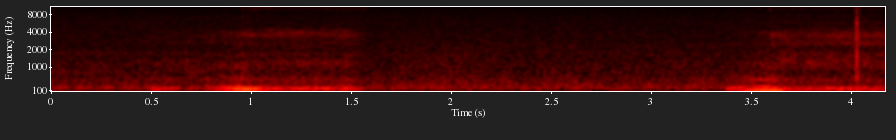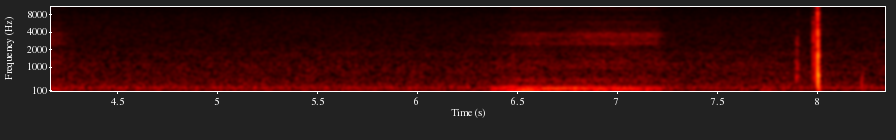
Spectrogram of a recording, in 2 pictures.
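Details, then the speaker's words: Dog asleep on a couch, snoring: three slow, low rumbling breaths about every three seconds (roughly 20/min) in a quiet room, before being woken; snoring. "The dog is snoring. Snoring dog. Oh, woke you up. Sorry."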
